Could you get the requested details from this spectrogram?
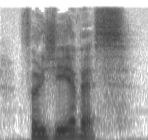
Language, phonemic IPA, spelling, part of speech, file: Swedish, /fœrˈjɛːvɛs/, förgäves, adverb, Sv-förgäves.ogg
- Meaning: in vain, for nothing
